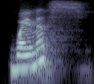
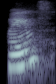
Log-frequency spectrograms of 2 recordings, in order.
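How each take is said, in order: First: The name is said with two syllables, like Weymouth. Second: The name is said as one syllable, like Weems. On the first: The speaker calls it wrong. "I know I'm gonna say this wrong" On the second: The speaker calls it right. "I think it is Weems"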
